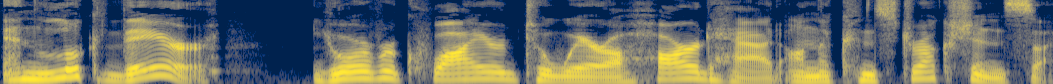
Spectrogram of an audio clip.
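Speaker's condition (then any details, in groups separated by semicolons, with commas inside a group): No condition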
